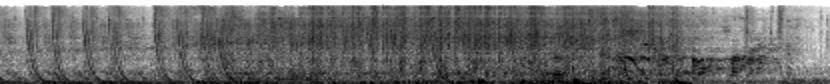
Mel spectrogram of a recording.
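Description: A gun fires rapid energy shots.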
